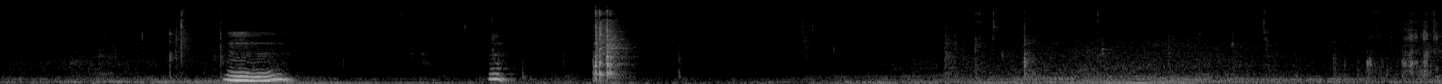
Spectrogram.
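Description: A woman chews food with wet, crunchy mouth sounds.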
